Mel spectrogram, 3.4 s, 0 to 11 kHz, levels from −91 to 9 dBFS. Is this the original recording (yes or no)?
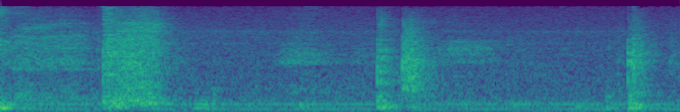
yes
